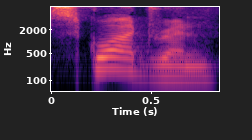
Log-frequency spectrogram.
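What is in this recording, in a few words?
"squadron", American English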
